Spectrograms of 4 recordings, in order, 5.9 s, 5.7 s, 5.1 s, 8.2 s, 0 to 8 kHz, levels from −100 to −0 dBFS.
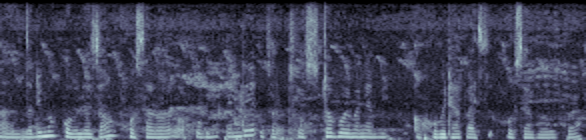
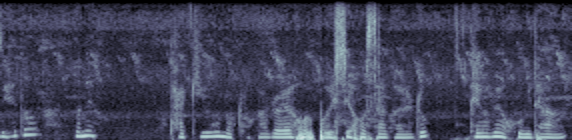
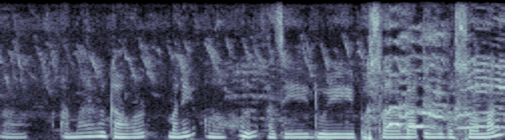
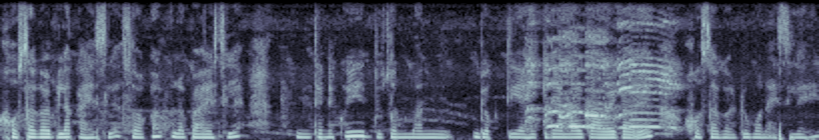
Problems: constant background noise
